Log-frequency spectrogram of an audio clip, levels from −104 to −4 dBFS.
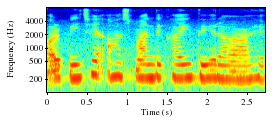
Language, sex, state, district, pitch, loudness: Hindi, female, Bihar, Begusarai, 215 Hz, -24 LUFS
